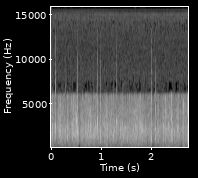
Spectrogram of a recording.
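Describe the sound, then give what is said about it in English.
A church audience applauds a member who has just answered a question. Many hands clap in a dense, continuous patter that stays at an even, fairly loud level throughout, with no voices standing out. “Let's clap for him.”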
